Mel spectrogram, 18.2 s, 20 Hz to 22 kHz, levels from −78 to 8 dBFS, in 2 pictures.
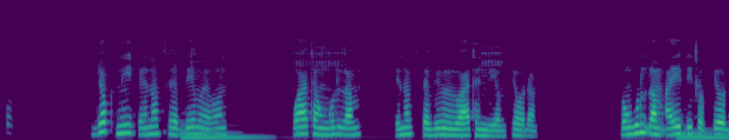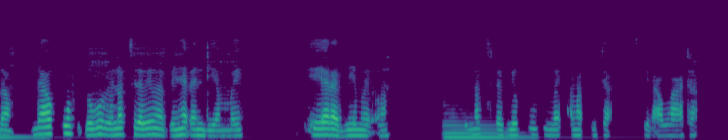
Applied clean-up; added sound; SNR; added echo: classical method spectral subtraction.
